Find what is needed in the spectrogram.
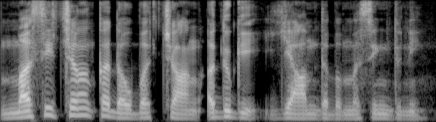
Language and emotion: Manipuri, neutral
